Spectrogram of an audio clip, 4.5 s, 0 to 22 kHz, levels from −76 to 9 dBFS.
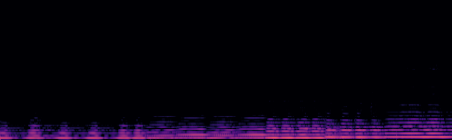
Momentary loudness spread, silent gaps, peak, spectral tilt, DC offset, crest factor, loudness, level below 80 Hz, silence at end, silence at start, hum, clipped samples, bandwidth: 10 LU; none; -20 dBFS; -2.5 dB/octave; under 0.1%; 12 dB; -32 LUFS; under -90 dBFS; 0 s; 0 s; none; under 0.1%; 6 kHz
